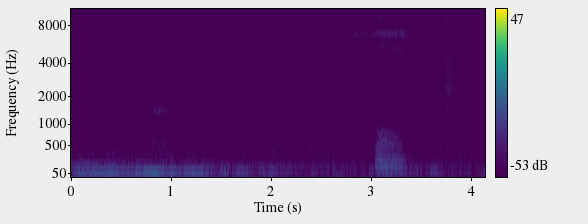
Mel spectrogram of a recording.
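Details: Shih Tzu dog snoring indoors: a low, rumbling snore for the first second and a half, quieter breathing after, then a short nasal snort with a buzzy, layered tone near three seconds, followed by a faint click.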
